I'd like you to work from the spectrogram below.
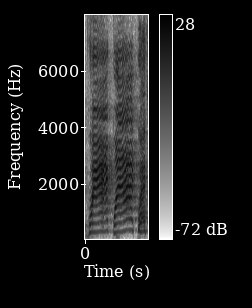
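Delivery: high, interrupting duck quacks; duck alarm. Retold or imitated. Alarm cuts into her dramatic speech, high imitated quacking. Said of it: "and then I hear".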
